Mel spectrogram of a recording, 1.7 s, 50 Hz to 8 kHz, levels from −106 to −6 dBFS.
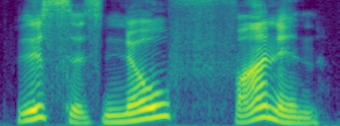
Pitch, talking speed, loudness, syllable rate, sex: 185 Hz, 140 wpm, -17 LUFS, 3.4 syllables/s, female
